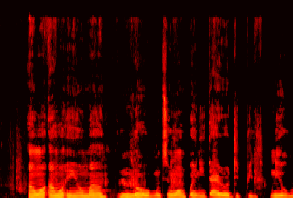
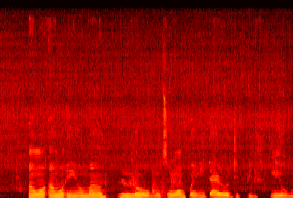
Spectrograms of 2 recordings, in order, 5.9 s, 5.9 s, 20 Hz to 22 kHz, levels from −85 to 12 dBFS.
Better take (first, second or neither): first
